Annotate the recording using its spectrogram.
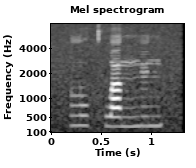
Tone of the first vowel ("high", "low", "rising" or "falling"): high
